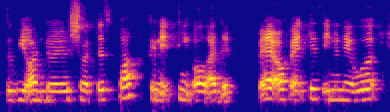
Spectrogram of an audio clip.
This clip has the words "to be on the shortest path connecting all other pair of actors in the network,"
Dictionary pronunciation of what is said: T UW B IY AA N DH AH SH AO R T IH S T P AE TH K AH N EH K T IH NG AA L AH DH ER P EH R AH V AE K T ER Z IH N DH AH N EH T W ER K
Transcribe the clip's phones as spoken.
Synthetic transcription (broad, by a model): T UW B IY AA N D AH SH AO T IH S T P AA F K AH N EH K T IH NG AA L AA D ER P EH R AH F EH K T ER S IH N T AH N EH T W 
